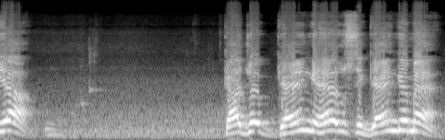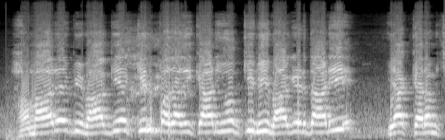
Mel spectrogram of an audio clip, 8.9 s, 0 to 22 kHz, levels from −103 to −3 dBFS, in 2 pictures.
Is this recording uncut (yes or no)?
no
